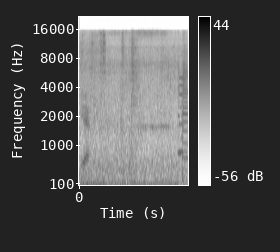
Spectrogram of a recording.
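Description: Passenger train running, heard from inside the carriage: a steady low rumble from the wheels and track, with a faint steady whine in the second half.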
